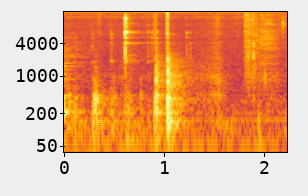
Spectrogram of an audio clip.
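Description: Glass lid being set onto an empty glass candle jar, clinking glass on glass a few times, loudest about a second in.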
